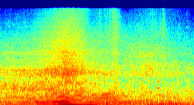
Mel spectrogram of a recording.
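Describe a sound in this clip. A motor scooter engine roars past close by and fades away.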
